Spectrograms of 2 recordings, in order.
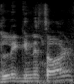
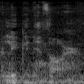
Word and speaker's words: Lignithar: It's called lignetar. L i g n i t h a r. Lithar. So now spell it again.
